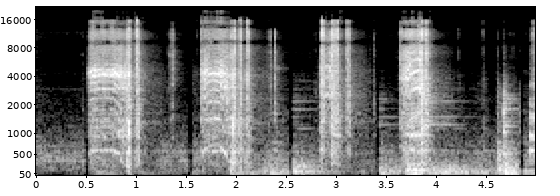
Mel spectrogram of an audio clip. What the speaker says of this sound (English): Notice I am just using a socket to snug these bolts up.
